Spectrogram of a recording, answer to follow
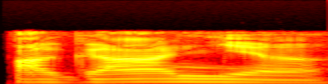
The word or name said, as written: Agana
